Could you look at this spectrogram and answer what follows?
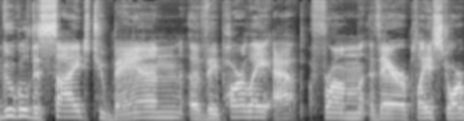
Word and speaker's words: Parler: Now, before you start criticizing me saying it's Parler, it was originally meant to be in Francais. The name was meant to be pronounced en français.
